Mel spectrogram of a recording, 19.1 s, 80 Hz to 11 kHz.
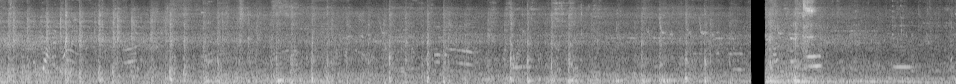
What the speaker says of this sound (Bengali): ঢুকে গেল ট্রেন 2 নম্বরে।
